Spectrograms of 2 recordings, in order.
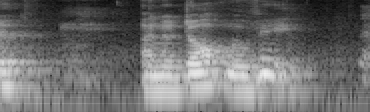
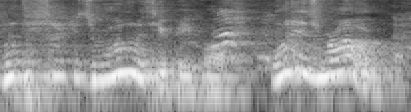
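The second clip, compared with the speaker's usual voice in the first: higher, incredulous rant at the crowd; exasperated outburst; 9 semitones higher, 4 dB louder than usual. Retold or imitated. Comic telling a crowd about Gen Z laughter, exasperated. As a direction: throw up your hands at their weird laughing.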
